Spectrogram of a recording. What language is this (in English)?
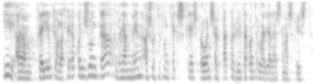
Catalan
